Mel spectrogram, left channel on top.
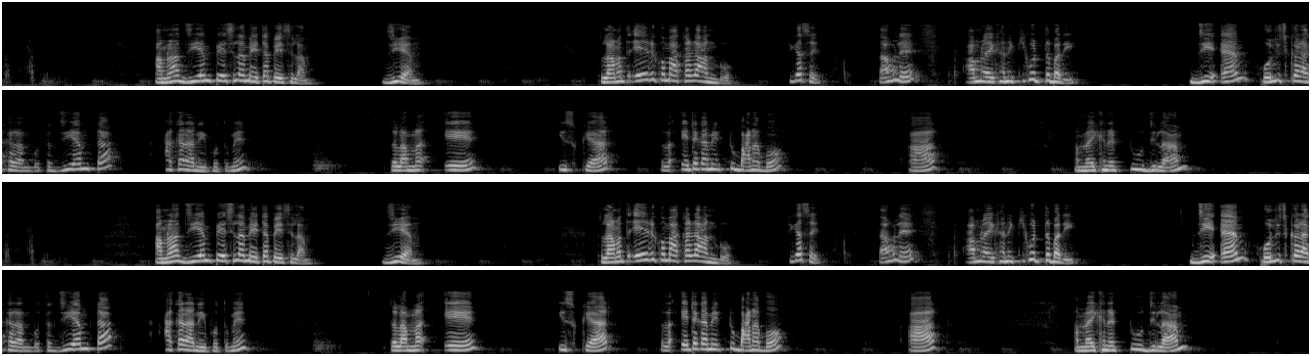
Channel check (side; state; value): both; normal; correlation 0.70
